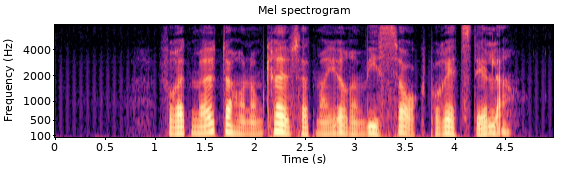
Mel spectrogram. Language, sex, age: Swedish, female, 49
